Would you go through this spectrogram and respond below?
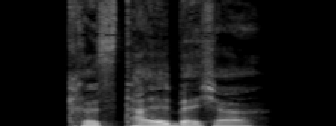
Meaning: crystal tumbler
- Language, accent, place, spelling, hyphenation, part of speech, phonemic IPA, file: German, Germany, Berlin, Kristallbecher, Kris‧tall‧be‧cher, noun, /kʁɪsˈtalˌbɛçɐ/, De-Kristallbecher.ogg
